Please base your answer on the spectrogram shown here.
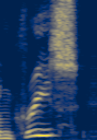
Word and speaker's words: increase: "But that our loves and comforts should increase, emphasis on the last syllable, crease, loud, even, 1, 2, 3, 4, then loud again, as our days do grow, emphasis on days.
